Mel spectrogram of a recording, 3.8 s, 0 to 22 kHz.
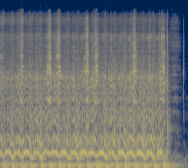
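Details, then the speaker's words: Lull Highlander 844 telehandler, abandoned, jumped directly at the starter solenoid without starting fluid: brisk even cranking about three compressions a second, compression seems present, but it doesn't catch; cause unconfirmed. "sounds like there's compression. It sounds like we're turning it over fast enough where even if we had low compression, it should start."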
